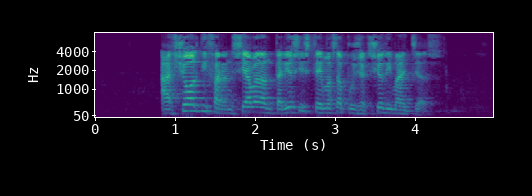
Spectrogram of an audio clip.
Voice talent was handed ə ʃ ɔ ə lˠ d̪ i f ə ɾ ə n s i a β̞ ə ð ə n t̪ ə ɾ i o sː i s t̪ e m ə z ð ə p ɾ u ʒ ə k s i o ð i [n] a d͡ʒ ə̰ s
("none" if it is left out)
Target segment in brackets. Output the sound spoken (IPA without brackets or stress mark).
m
